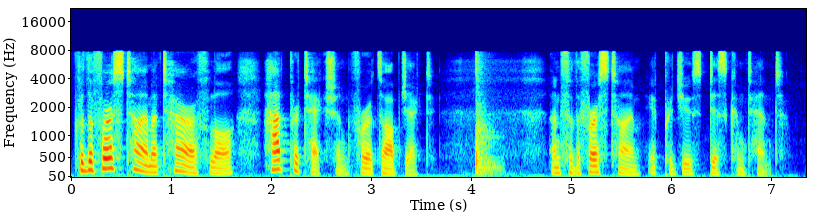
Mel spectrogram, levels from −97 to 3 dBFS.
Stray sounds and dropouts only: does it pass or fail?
fail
